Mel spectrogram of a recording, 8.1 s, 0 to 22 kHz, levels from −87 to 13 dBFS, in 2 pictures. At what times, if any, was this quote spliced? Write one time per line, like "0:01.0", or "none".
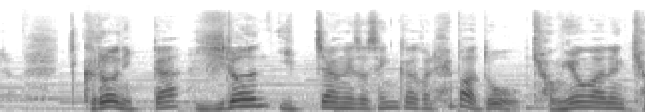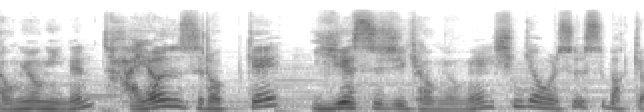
0:01.2
0:04.7
0:05.9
